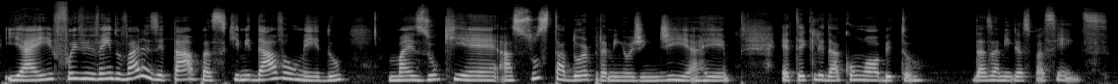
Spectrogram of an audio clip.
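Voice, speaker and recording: A woman's voice: medium pitch, fairly even intonation, unhurried. A woman in her thirties, a podcast guest, telling a personal story and acting out the dialogue as she goes. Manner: vivid storyteller who acts out quoted dialogue.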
